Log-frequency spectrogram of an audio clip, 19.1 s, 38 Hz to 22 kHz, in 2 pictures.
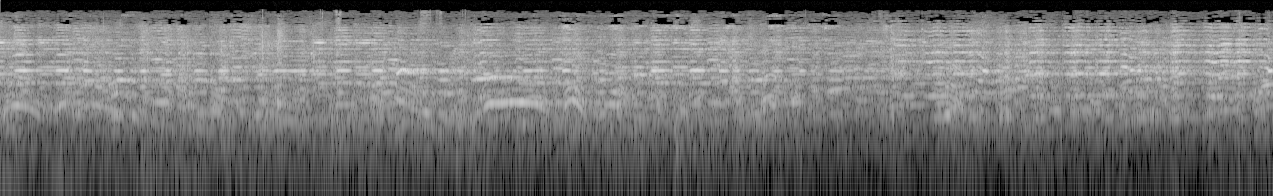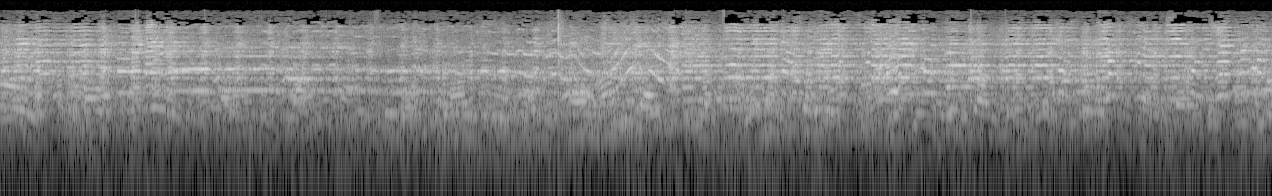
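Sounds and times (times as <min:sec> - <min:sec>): violin playing lively tune: 0:00.0 - 0:19.0.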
